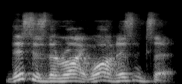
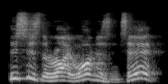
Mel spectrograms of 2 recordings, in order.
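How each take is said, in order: First: The pitch falls on the final 'it'. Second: The pitch rises on the final 'it'. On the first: The speaker is only seeking confirmation. "voice goes down on it, that's looking for confirmation" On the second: The speaker is really asking for information. "If the pitch goes up on it, they're asking for information"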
